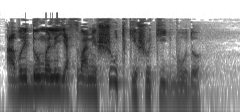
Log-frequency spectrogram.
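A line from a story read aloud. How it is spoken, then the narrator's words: Yelled. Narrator (Russian): заорал он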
